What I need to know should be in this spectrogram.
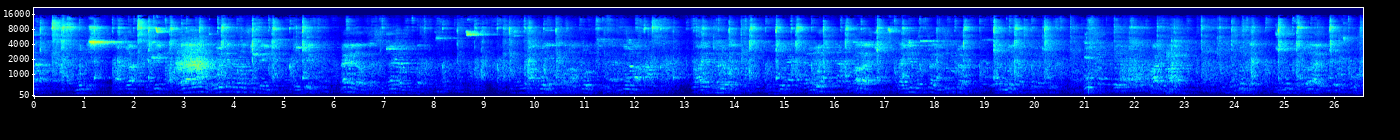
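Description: A ping-pong ball clicks back and forth between paddles and table.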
